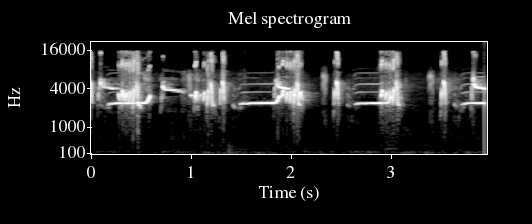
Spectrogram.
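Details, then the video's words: Prinia (prenjak klawu) calling in a recording made as bait for bird trapping; bright whistled notes with slight upward bends mixed with dry chattering, four tight phrases in quick succession. "Suwara Burung Prenjak_klawu Buwat_Mikat"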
